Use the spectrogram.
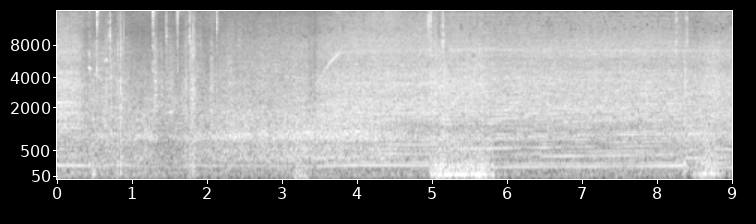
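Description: A Hyundai Veloster N TCR touring car in the iRacing simulator, its engine droning steadily at moderate volume throughout with slight rises in pitch as it accelerates, and a couple of brief low thumps partway through.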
